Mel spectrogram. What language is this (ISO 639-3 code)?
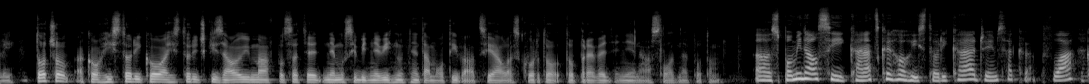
slk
